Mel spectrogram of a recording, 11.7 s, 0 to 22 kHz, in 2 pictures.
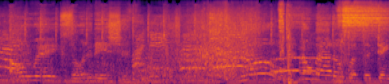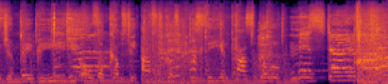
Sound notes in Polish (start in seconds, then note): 4.1 syk powietrza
